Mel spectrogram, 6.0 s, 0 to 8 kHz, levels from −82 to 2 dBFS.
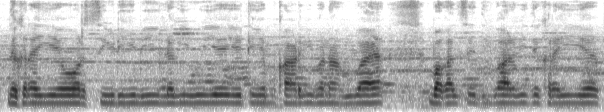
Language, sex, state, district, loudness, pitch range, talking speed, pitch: Hindi, male, Chhattisgarh, Bilaspur, -21 LUFS, 160-165 Hz, 220 wpm, 165 Hz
